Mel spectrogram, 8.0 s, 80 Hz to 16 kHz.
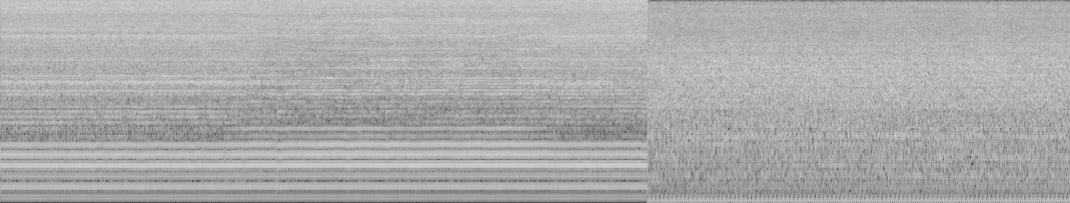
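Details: Yardman 31A-285-452 21-inch snowblower, 5 hp Tecumseh engine, sat unused for years, restarted with primer: small single fires and holds fast even rattle, no misses or surging; engine good but tine assembly does not engage.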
